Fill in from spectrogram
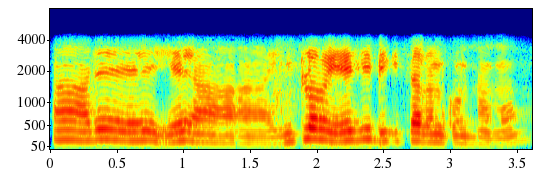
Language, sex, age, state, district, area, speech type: Telugu, male, 30-45, Andhra Pradesh, Chittoor, urban, conversation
